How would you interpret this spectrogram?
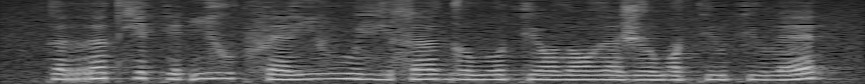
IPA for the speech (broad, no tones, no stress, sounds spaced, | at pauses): k ɜ r ɜ t ç ɛ k e ʔ i ɣ u p f ɛ ɣ i v w u vʲ e ɬ ɜ ɡ ɤ w o kʲ ɔ ð ɔ ɣ ɜ ʒ ɤ w ɔ kʲ u kʲ u l ɛ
